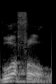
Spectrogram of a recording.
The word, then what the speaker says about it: Wurfl: My guess is Jack Wurfl, W-U-R-F-L. Wurfl would be the German pronunciation, Jack Wurfl.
